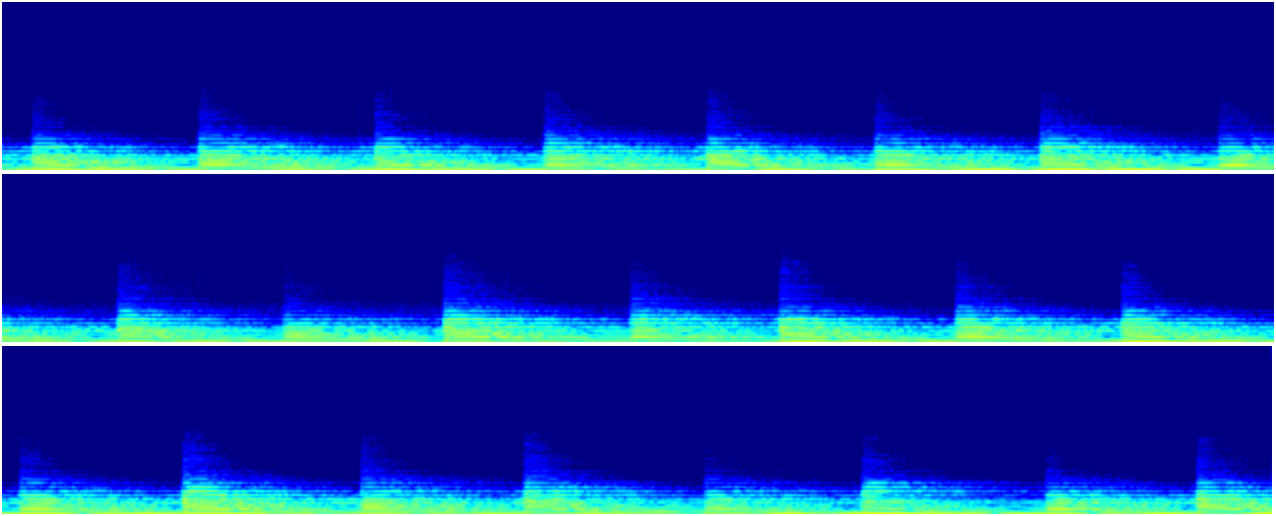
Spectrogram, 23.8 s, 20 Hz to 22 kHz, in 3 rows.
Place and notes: At the church of hosingen on a fresh cold and wind summer evening. The sound of the evening bells. If you listen careful you can hear the swinging of the bells before and after they chime.
Hosingen, Kirche, Abendglocken
Bei der Kirche von Hosingen an einem kalten und windigen Sommerabend. Das Läuten der Abendglocken. Wenn Du sorgfältig hinhörst, dann kannst Du das Schwingen der Glocken vor und nach dem Schlag hören.
Hosingen, église, carillon du soir
A l’église d’Hosingen, un soir d’été frais et venteux. Le son du carillon du soir. En écoutant attentivement, on entend le bruit du balancement des cloches avant et après le carillon.
Hosingen, Luxembourg, 12 September 2011, 18:47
